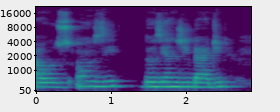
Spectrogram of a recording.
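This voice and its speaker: Her pitch is fairly high, with a dark, mellow tone and monotone, flat intonation. Audible room echo surrounds the woman. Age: 20s. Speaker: youtuber sharing personal mental health story. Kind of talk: personal testimony. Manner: halting, with restarts.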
